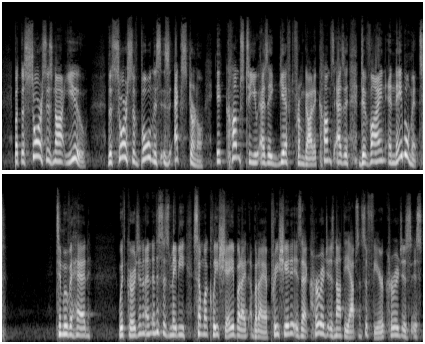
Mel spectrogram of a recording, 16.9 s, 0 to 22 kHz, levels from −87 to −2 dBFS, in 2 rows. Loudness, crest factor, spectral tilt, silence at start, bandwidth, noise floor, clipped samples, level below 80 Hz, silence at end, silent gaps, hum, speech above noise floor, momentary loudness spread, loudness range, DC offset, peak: -20 LUFS; 18 dB; -5 dB/octave; 0.25 s; 14.5 kHz; -62 dBFS; under 0.1%; -66 dBFS; 0.05 s; none; none; 42 dB; 8 LU; 2 LU; under 0.1%; -2 dBFS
